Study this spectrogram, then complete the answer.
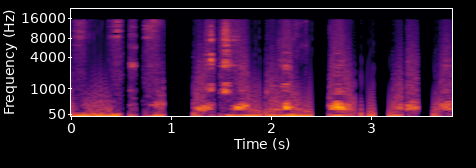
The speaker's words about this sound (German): ich nehme jetzt meinen Teigring hier. Mm, ja. Lecker.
